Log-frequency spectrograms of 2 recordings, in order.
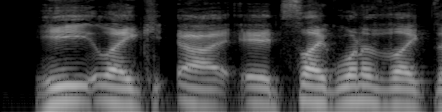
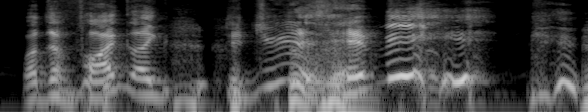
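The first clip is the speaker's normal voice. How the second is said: high-pitched mock disbelief, half laughing; stunned kangaroo; 7 semitones higher, 4 dB louder, slower than usual. Podcaster voicing a kangaroo that got punched, stunned and high. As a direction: act out an incredulous kangaroo. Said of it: "you see the kangaroo just like".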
